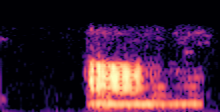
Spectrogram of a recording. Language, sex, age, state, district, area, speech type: Odia, female, 18-30, Odisha, Subarnapur, urban, conversation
